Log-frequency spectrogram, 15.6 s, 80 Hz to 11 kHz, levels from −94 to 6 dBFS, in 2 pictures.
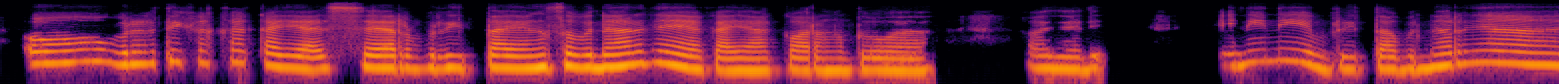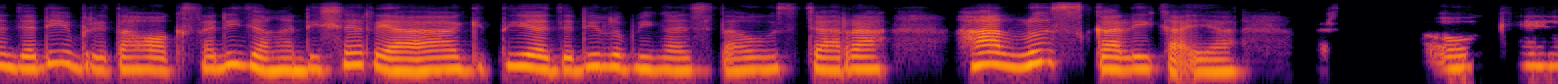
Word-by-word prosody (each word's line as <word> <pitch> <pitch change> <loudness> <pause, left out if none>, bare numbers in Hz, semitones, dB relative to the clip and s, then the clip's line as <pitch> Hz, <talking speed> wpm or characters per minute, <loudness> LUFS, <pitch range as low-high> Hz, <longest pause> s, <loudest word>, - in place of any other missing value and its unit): Oh, 275 +2 +3 0.2
berarti 260 +3 -1
Kakak 280 0 -6
kayak 210 -5 +3 0.2
share 210 -1 +4
berita 210 0 -1
yang 205 +1 +4
sebenarnya 235 +4 +3
ya, - - +4
Kak, 180 - +2
ya, 180 - +2
ke 190 - -15
orang 180 0 -1
tua. 180 -1 0 0.6
Oh, 210 - -3
jadi, 195 +1 -1 0.7
"Ini 240 +3 -4
nih, 315 -2 -5
berita 195 +1 -5
benarnya, 245 +8 -1 0.4
jadi 200 +7 0
berita 195 -2 -3
hoaks 185 -1 -2
tadi 200 +4 -1
jangan 185 -2 +2
di-share 245 +6 -2
ya," 180 - +5 0.3
gitu 205 +4 -11
ya. - - +5
Jadi, 185 +4 -1
lebih 200 -2 -1
ngasih 185 0 -4
tahu 185 +2 -1 0.2
secara 195 0 0 0.6
halus 255 +3 +5
sekali, 195 0 +2
Kak, - - 0
ya. 170 - 0 1.0
Oke, 225 +3 -5
210 Hz, 150 wpm, -22 LUFS, 190-245 Hz, 1.0 s, ya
